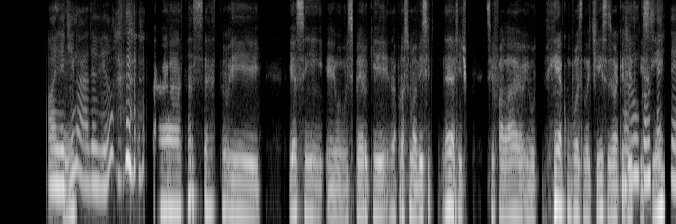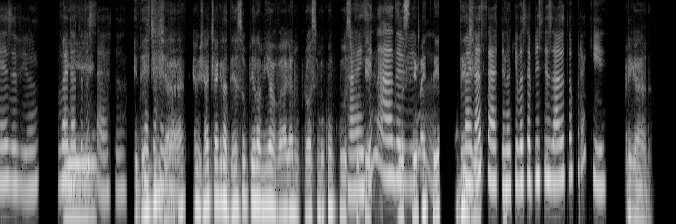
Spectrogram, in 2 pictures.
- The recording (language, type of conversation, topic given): Portuguese, advice, Como posso desenvolver autoconfiança ao receber críticas ou rejeição?
- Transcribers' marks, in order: laugh; "venha" said as "renha"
